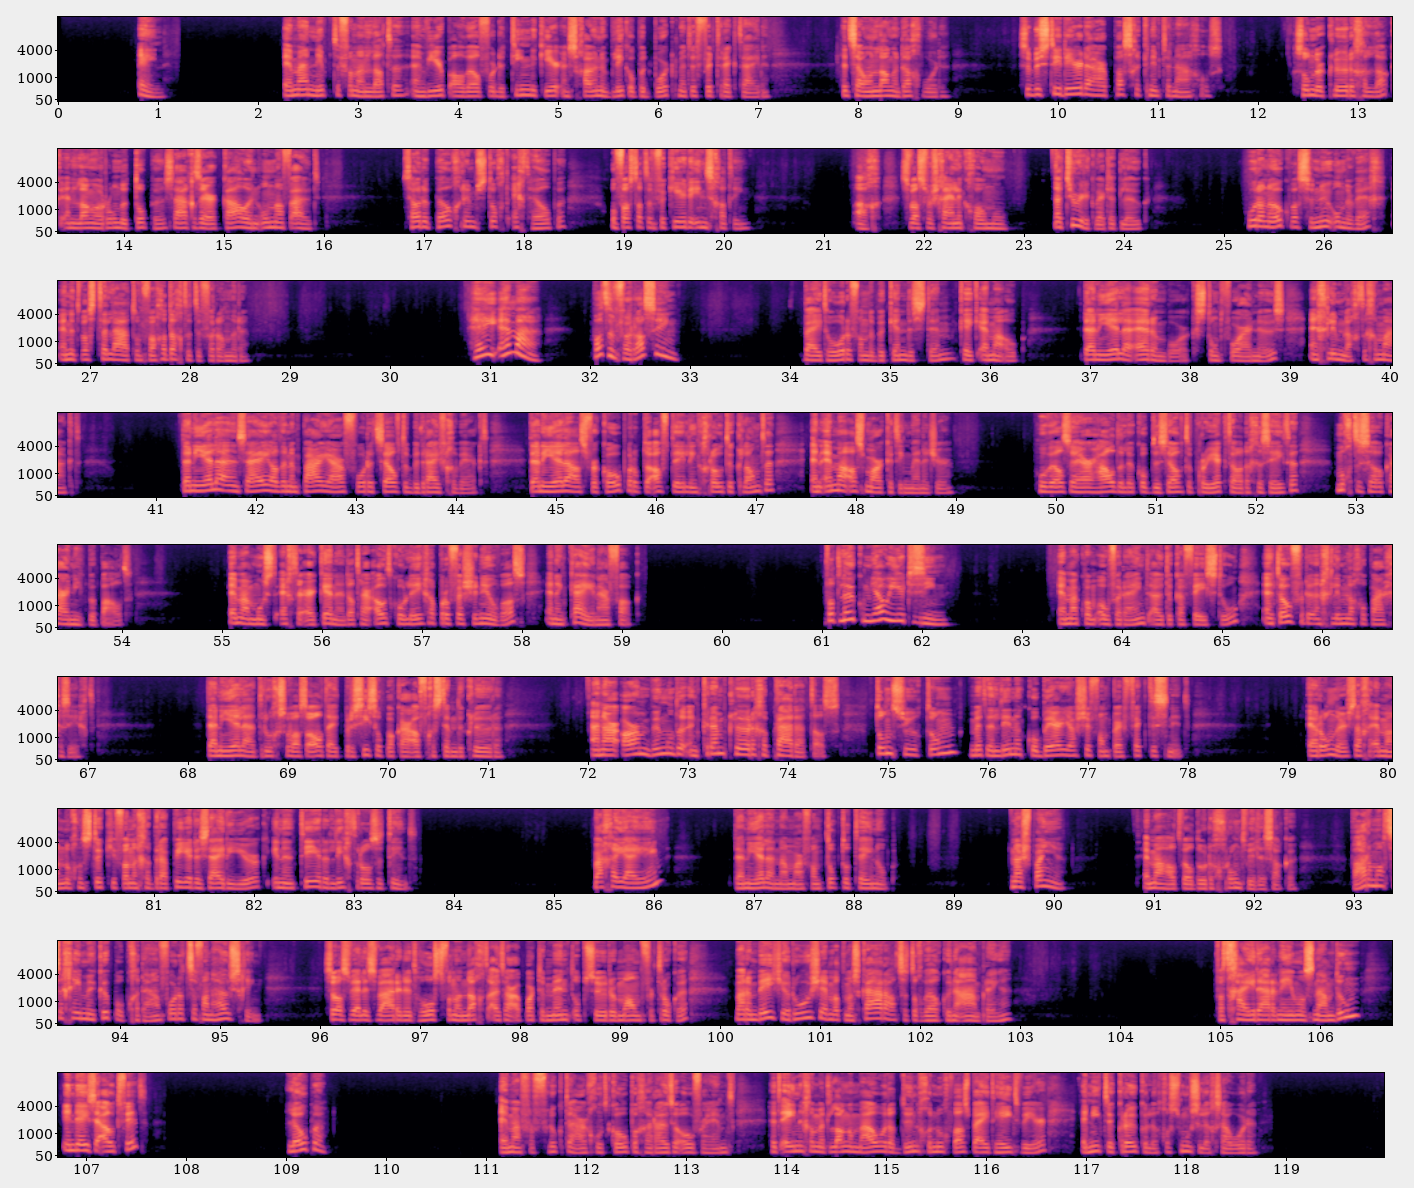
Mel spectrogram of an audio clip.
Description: Onder de sterrenhemel luisterboek | Ambo|Anthos Uitgevers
